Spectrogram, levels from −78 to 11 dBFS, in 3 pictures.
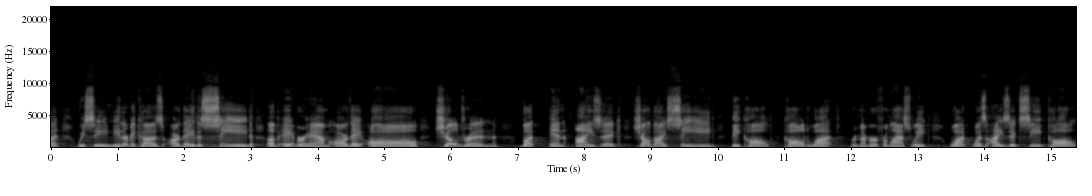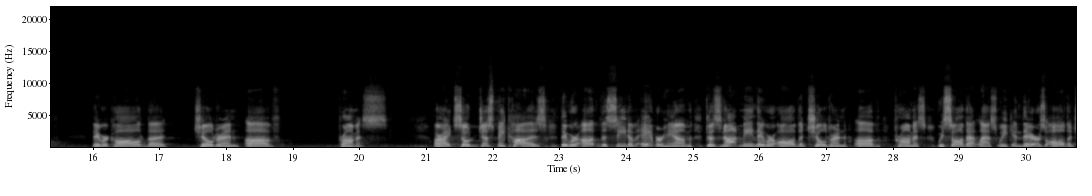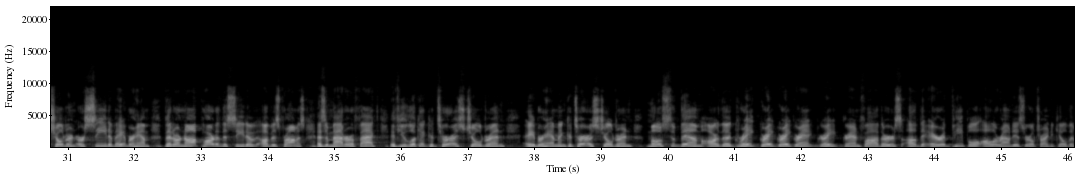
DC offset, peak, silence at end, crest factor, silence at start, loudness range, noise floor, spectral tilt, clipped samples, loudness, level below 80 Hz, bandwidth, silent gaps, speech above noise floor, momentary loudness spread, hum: under 0.1%; -10 dBFS; 0 s; 20 dB; 0 s; 3 LU; -65 dBFS; -3.5 dB/octave; under 0.1%; -28 LUFS; -82 dBFS; 12 kHz; none; 36 dB; 8 LU; none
